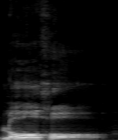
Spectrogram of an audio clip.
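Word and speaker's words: 朗報: 발음은 로호, 낭보.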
